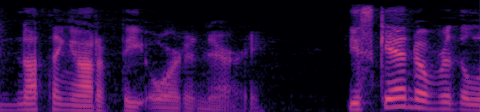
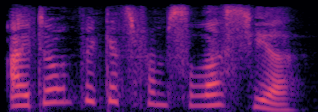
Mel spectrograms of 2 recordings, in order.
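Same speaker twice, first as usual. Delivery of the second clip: higher, lightly voiced young mare; a thoughtful pony princess, pitched up; Twilight's voice; 13 semitones higher, 4 dB louder than usual. Twilight answers Spike, lightly voiced and higher.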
